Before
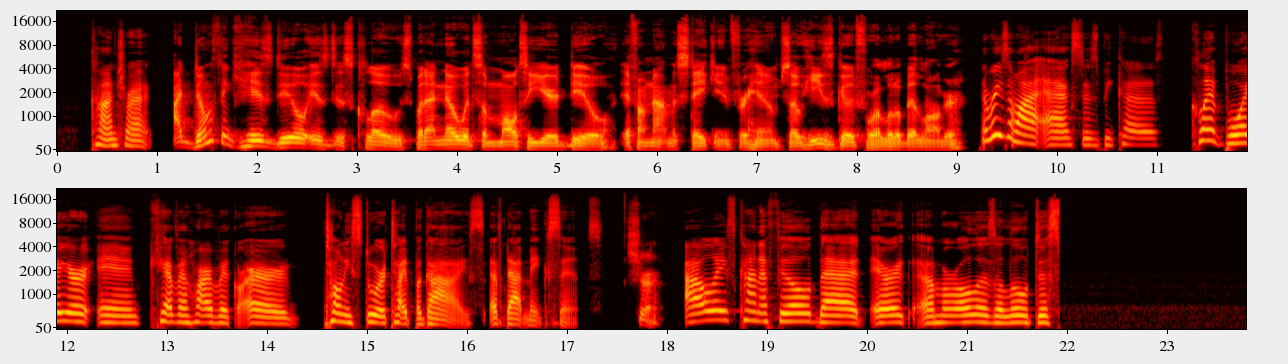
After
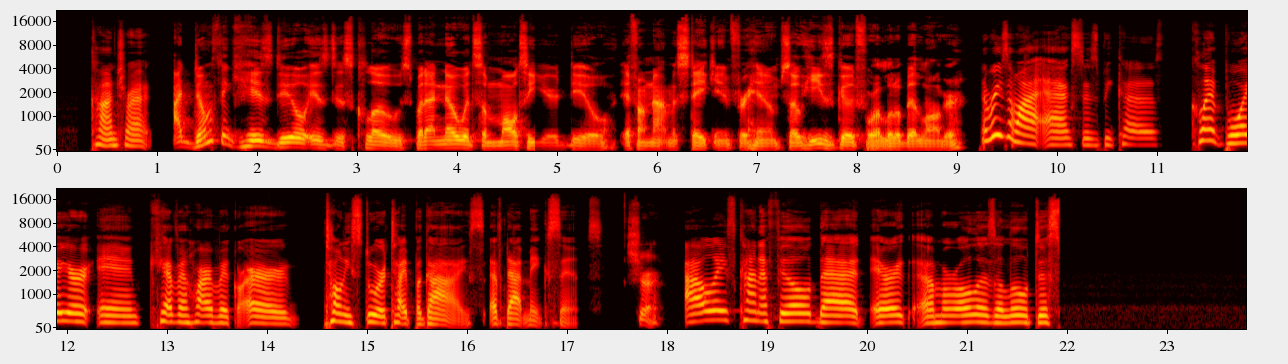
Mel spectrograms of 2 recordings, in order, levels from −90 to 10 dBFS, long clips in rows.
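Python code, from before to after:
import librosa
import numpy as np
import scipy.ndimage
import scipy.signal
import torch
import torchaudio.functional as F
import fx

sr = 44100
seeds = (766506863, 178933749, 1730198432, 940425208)

y = fx.edit(x, sr, fx.fade_in_from(start_s=4.77, length_s=0.98, floor_db=-23.0), tone=tone)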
